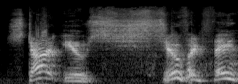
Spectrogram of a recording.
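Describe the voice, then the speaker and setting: In a put-on character voice, a man sounds raspy at an extremely high pitch. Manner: comedic, exasperated at the stream.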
